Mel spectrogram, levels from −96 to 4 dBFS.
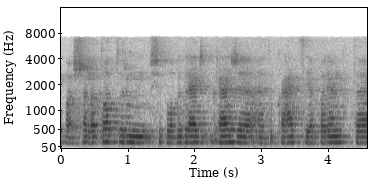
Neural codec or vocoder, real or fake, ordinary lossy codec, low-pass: none; real; MP3, 64 kbps; 7.2 kHz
